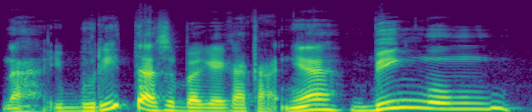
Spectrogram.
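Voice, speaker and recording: A man's voice: fairly high pitch, big pitch swings, moderate pace, a little mellow. A man telling a ruqyah healing story in casual storytelling, acting out the voices of the people in it.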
